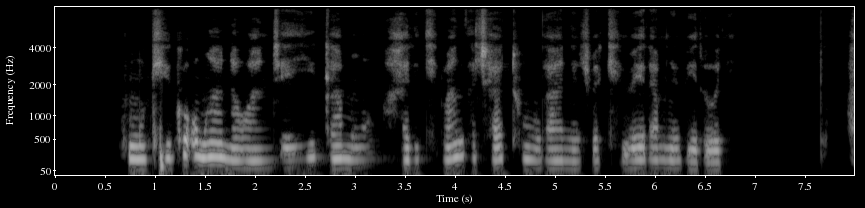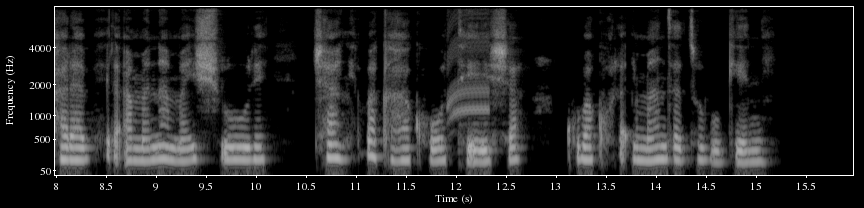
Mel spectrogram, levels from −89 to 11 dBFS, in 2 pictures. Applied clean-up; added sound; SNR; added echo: classical method log-MMSE.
